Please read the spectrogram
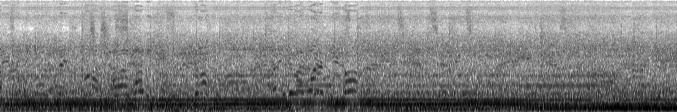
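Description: Engine and propeller of a small single-engine, high-wing jump plane droning steadily, heard loud inside the cabin during the climb. A deeper hum joins about eight seconds in.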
